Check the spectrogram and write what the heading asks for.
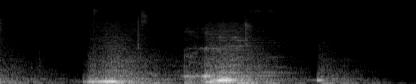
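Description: A man's low, indistinct vocal sounds, three short throaty ones about a second apart, not clear words.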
